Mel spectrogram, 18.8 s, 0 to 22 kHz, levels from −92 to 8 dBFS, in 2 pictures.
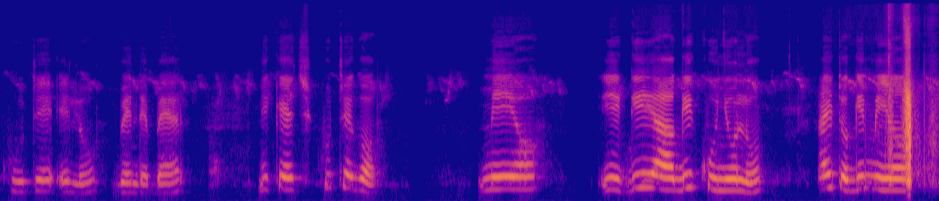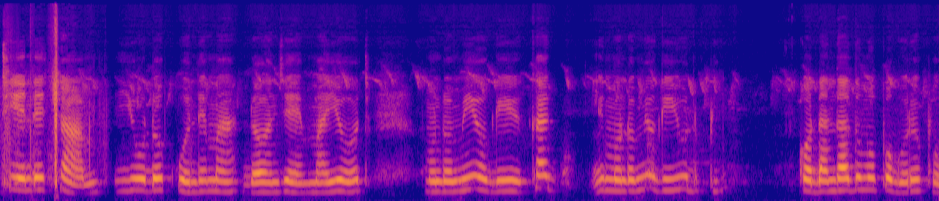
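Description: From 0.09 s to 11.84 s, an automatic gain rising fault shows itself: the gain control judged the incoming level too low and kept turning its gain up, by about 14 dB in total over those twelve seconds. Because the boost applies to everything picked up, the speech and the background noise swell together, growing steadily louder until the level settles just before "donje mayot".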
